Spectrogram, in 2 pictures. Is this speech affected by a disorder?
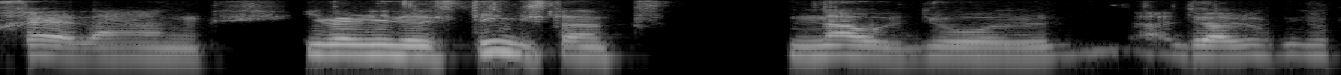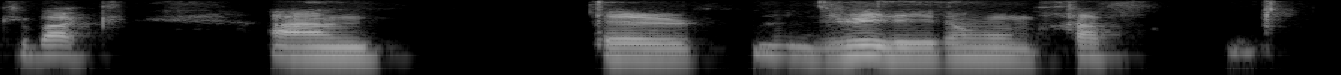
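Yes: stuttering; stutter in public speaking, attributed to lifelong shyness and introversion; stutters a lot when talking in public; here repeated sounds, prolonged sounds.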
